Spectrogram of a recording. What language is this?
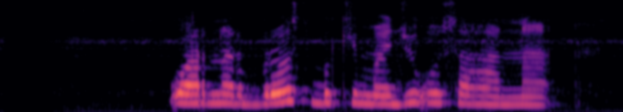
Sundanese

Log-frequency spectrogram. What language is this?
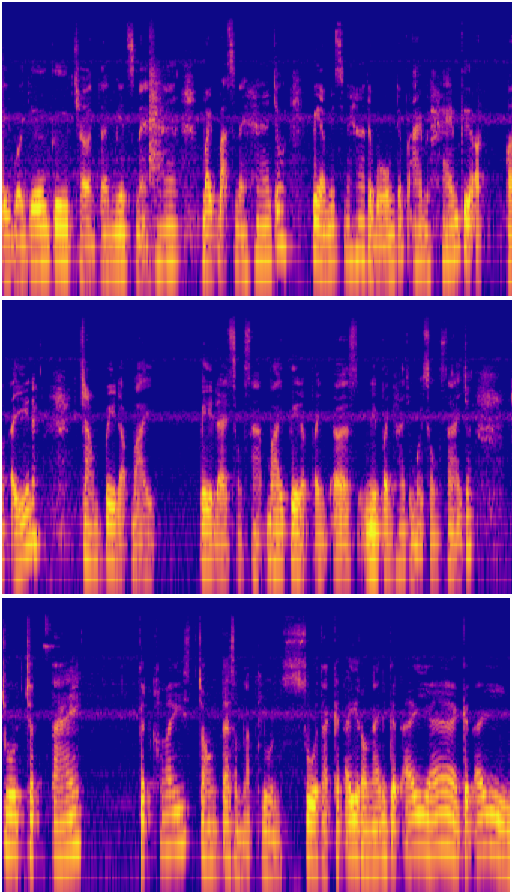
Thai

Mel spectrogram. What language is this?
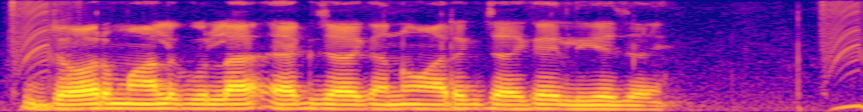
Bangla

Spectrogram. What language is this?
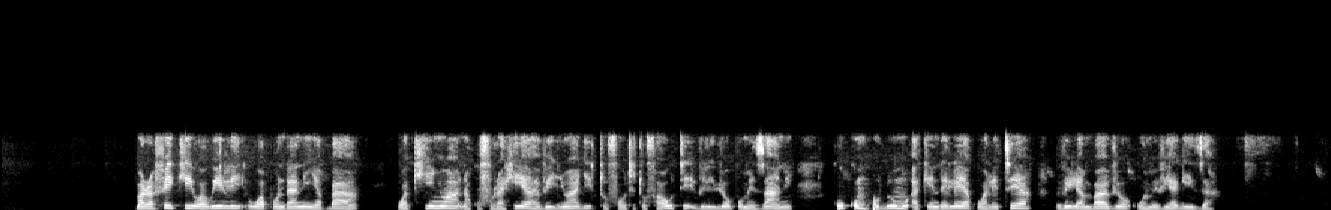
Swahili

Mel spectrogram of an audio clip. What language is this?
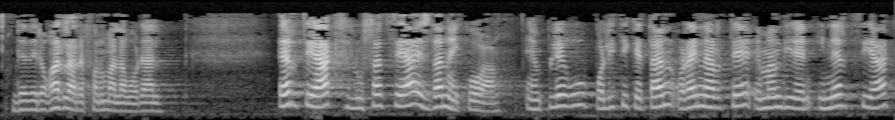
Basque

